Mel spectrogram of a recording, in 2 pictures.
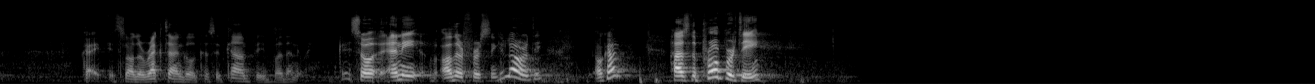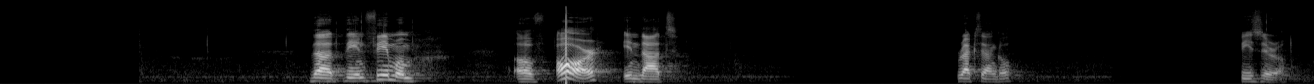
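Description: A man lectures calmly through a microphone, in pauses.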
